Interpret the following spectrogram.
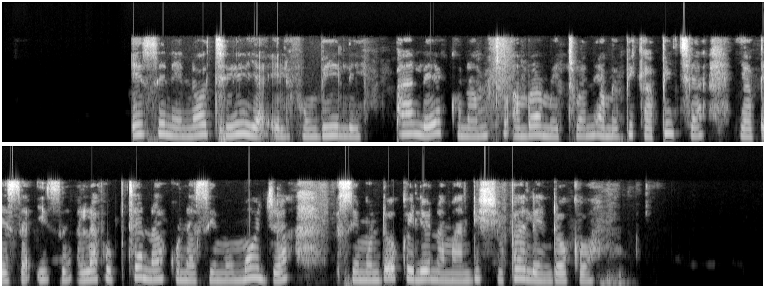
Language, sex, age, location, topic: Swahili, female, 25-35, Nakuru, finance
